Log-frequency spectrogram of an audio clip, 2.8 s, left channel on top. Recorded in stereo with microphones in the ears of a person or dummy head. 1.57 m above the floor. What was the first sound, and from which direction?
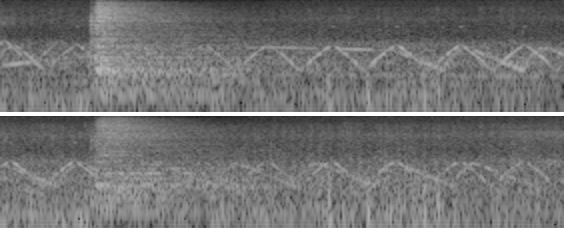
A pop, 40° left (ahead or behind).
